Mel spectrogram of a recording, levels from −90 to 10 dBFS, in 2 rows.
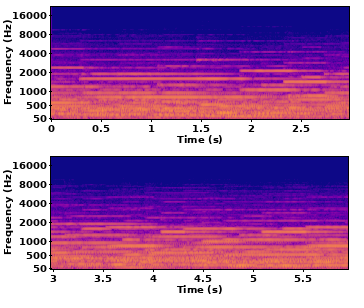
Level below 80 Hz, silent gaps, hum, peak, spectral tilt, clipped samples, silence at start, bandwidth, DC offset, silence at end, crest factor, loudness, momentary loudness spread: -44 dBFS; none; none; -8 dBFS; -9 dB/octave; under 0.1%; 0 s; 6.8 kHz; under 0.1%; 0 s; 12 dB; -21 LUFS; 3 LU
